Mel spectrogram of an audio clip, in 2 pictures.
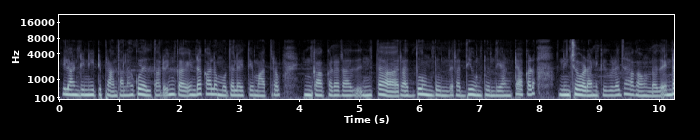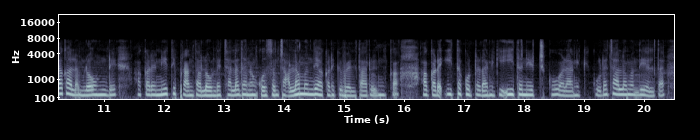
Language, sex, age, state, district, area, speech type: Telugu, female, 18-30, Telangana, Medchal, urban, spontaneous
